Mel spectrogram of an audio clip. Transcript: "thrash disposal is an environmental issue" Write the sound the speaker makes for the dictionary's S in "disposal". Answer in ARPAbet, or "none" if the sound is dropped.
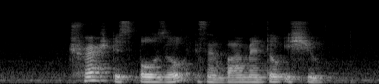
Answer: S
